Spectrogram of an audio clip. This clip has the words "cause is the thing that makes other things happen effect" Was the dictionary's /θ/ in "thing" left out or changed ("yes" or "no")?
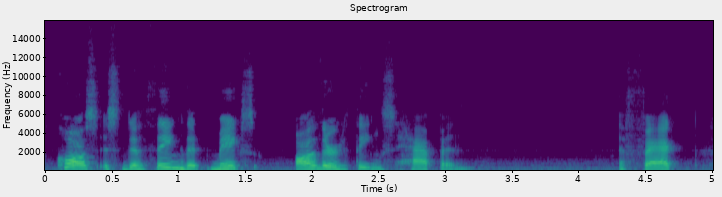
no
